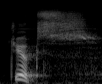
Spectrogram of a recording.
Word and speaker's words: JUXXE: another unboxing this time coming from the company Jukes which is spelled J u xx e and this is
